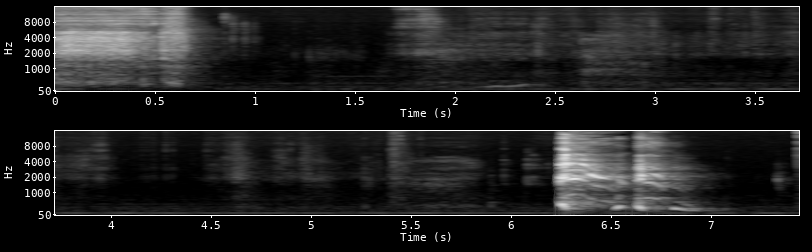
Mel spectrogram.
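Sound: coughing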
